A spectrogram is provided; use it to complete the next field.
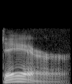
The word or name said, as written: dare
